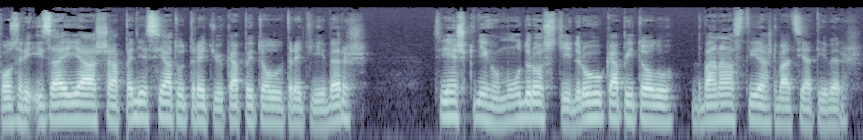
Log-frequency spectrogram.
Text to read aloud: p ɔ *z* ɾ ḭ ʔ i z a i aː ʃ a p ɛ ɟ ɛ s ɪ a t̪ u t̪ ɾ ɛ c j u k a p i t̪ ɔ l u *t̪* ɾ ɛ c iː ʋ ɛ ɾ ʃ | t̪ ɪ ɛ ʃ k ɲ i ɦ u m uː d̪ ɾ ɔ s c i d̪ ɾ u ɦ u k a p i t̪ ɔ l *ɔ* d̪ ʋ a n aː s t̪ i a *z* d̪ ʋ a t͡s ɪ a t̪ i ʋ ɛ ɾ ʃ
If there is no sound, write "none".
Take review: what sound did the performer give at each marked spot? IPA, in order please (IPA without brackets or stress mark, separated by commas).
z, t̪, u, ʒ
